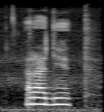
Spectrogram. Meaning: 1. [with dative ‘’] to advise 2. to advise 3. to confer, to consult
- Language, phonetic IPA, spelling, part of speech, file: Czech, [ˈraɟɪt], radit, verb, Cs-radit.ogg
